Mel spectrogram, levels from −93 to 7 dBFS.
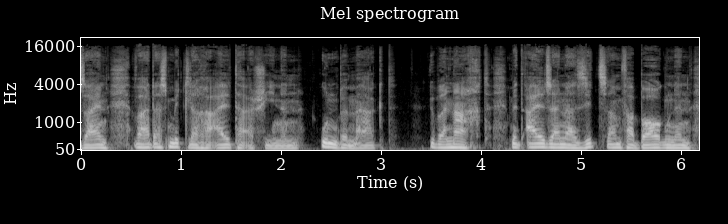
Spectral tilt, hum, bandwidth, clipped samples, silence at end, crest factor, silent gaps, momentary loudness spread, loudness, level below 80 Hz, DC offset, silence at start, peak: -6 dB/octave; none; 16 kHz; under 0.1%; 0 s; 16 dB; none; 8 LU; -19 LUFS; -36 dBFS; under 0.1%; 0 s; -2 dBFS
